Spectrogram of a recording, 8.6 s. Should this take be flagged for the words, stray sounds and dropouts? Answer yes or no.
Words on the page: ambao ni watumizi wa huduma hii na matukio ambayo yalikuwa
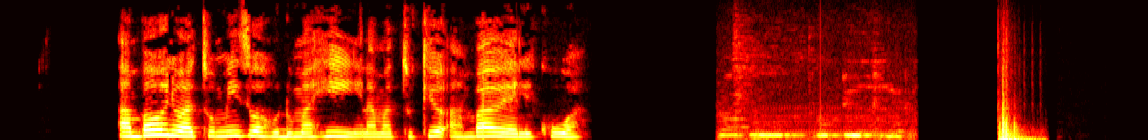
yes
